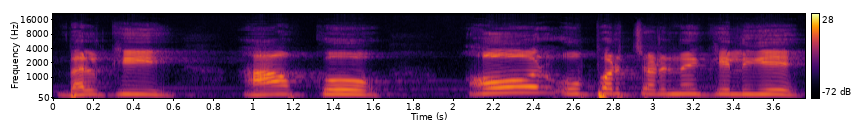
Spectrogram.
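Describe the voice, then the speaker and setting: High bright-voiced priest preaching. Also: male voice, slow pace, creaky. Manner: storytelling preacher, simple conversational Hindi, exclaims hallelujah. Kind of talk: sermon with personal stories.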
